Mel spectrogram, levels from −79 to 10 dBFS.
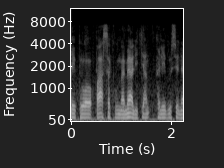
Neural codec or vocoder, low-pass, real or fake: none; 7.2 kHz; real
